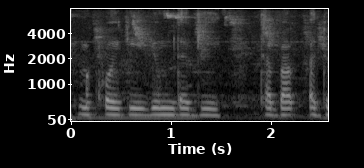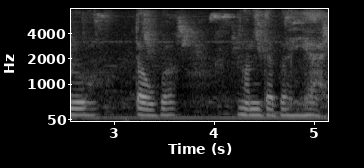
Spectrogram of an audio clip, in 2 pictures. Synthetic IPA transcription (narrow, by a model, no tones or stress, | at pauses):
mɐkʰojɡijumdɐɡi | tʰɐbak̚ɐdutɐwbɐŋɐmdɐbɐjaj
